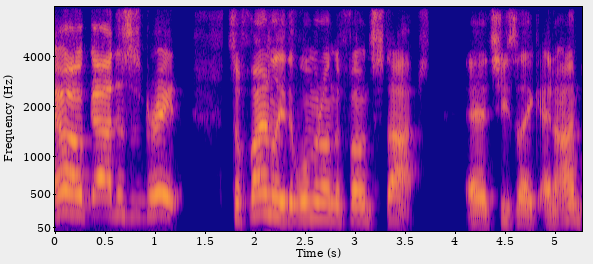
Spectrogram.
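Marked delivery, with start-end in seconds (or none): 0.0-1.2 high, loud delighted aside; the customer thrilled at the overheard rant. Retold or imitated. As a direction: relish the show. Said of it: "I'm like".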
